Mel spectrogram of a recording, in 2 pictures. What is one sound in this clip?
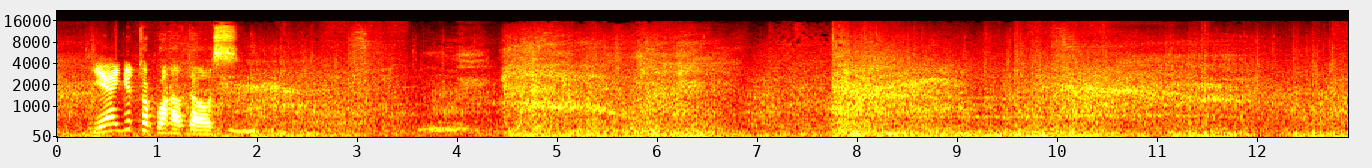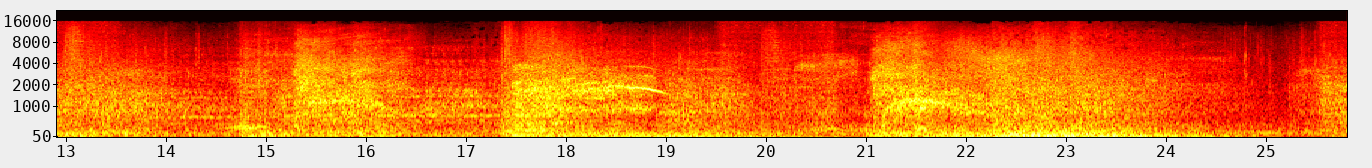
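Sword blows clang and slash.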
